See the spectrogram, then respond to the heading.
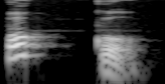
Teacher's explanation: আ আ এখানে শব্দের শেষের বর্ণের সঙ্গে থাকায় বফলা উচ্চারণ তো হবেই না। আ বরং ব যে বর্ণের সঙ্গে সংযুক্ত অবস্থায় ছিল, এখানে আমরা দেখতে পাচ্ছি ক বর্ণ, সেই বর্ণের দ্বিত্ব হবে বা ডাবল হবে। তো হয়ে গেল ডাবল ক-এর পক্ক। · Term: ধ্বনির দ্বিত্ব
